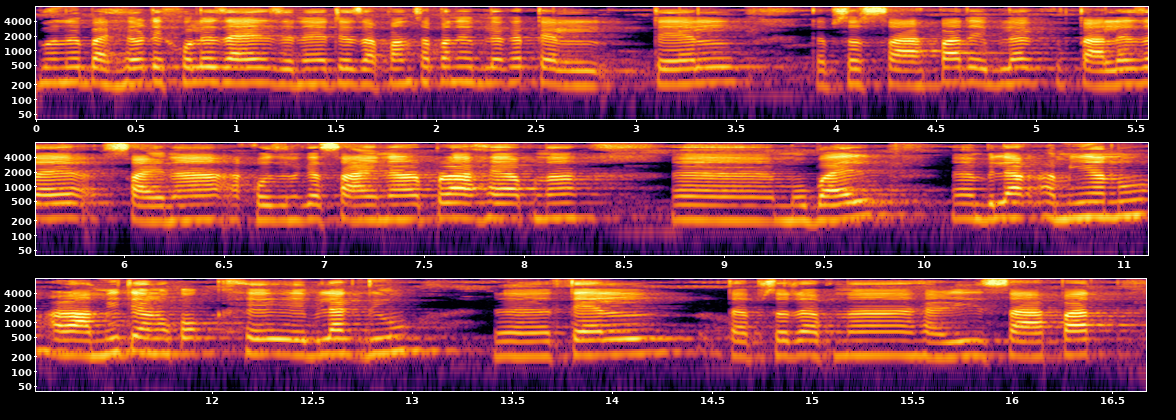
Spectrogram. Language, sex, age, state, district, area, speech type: Assamese, female, 30-45, Assam, Jorhat, urban, spontaneous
